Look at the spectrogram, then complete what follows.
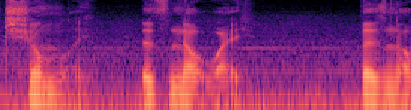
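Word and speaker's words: Cholmondeley: Scholi is pronounced Chumley.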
